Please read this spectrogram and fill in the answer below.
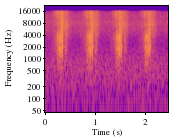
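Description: Footsteps on sandy, gritty ground: four evenly paced steps, about one every 0.6 s.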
